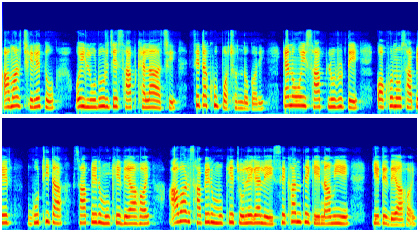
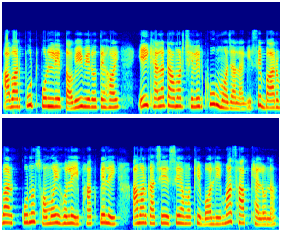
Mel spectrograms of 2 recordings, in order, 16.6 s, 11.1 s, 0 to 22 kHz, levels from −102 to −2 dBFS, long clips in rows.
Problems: constant background noise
